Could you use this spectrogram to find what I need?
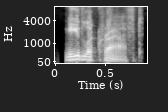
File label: "needlecraft", American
